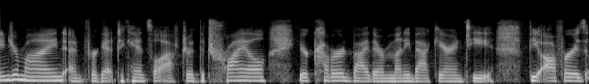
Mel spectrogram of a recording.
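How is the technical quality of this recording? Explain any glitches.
The recording suffers from gain pumping for its whole length. The gain swings by around 10 dB. Loud and soft parts sit close in level, so the speech sounds squashed. The likely cause is input gain set far too high, with a fast limiter clamping down on each peak and releasing in the gaps. The faint room noise sits about 42 dB below the speech. The audio also passed through an Opus call path with highs cut off at about 8 kHz, which fits a modest bitrate.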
